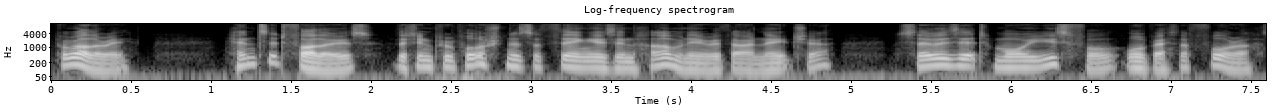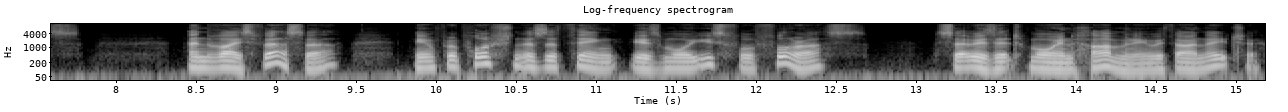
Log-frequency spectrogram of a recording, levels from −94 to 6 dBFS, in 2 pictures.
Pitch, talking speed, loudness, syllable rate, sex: 125 Hz, 180 wpm, -21 LUFS, 5.6 syllables/s, male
